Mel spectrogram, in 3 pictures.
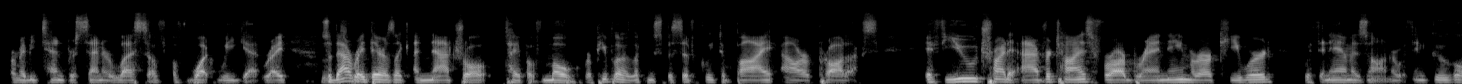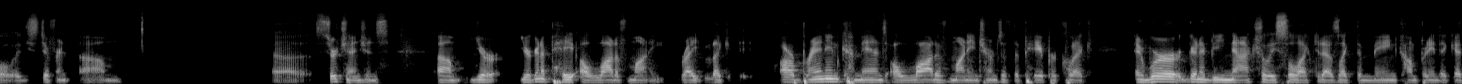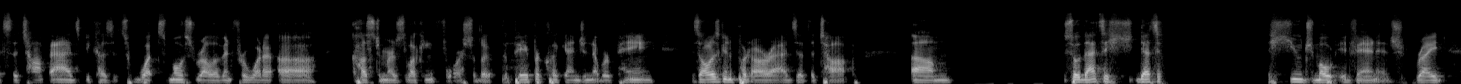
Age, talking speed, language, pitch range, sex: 30-49, 190 wpm, English, 100-120 Hz, male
